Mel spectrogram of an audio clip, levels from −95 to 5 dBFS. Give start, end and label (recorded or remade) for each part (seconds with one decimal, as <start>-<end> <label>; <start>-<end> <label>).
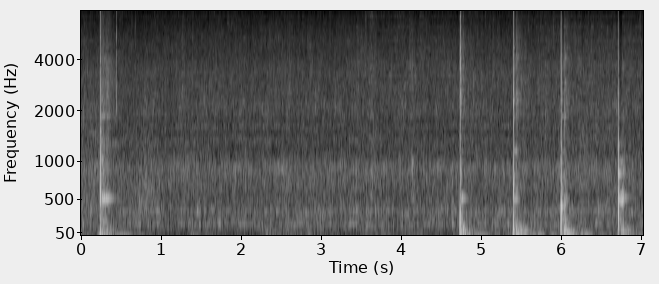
0.0-3.4 recorded; 3.4-4.7 remade; 4.7-5.7 recorded; 5.7-7.0 remade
